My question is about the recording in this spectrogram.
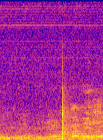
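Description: A single sharp click a little over a second in, over faint room sound.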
